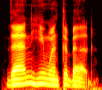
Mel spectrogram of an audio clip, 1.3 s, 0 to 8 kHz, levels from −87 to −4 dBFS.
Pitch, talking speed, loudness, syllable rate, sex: 125 Hz, 235 wpm, -17 LUFS, 4.8 syllables/s, male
